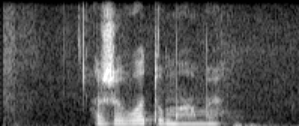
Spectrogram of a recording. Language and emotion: Russian, neutral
